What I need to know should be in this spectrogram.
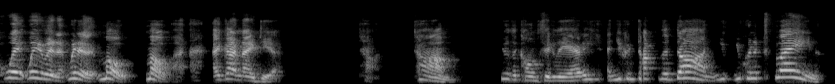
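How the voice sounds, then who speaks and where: A man's voice: sits high, very animated, normal speed, sharp tone, exaggerated voice. A man voicing a nervous, pleading weak brother of a mob boss in a script read, stammering and appeasing. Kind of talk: live table read of a crime film script.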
